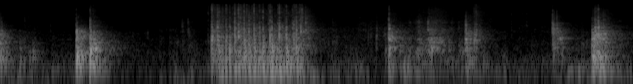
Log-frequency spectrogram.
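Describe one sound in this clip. Cards are shuffled in the hands.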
